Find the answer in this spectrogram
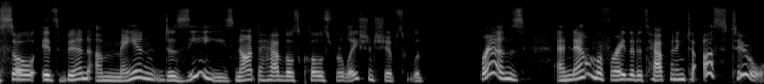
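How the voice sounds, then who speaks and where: On a dry, close recording with no echo, a woman with a fairly high pitch uses an ordinary speaking voice, lively intonation and a moderate pace. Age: 50s. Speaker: nurse and functional medicine specialist. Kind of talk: casual interview chat.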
